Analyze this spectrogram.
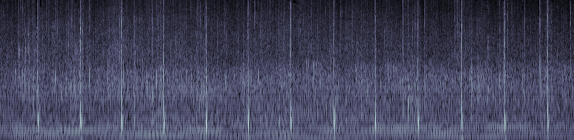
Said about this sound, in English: Come on, let's give God a round of applause today, can we?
